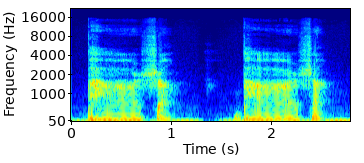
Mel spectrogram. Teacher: Chữ S này chúng ta uốn cong lưỡi lại và búng ra Sa Sa. Chữ A đầu thì chúng ta đọc hai nhịp, chữ A sau chúng ta đọc một nhịp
